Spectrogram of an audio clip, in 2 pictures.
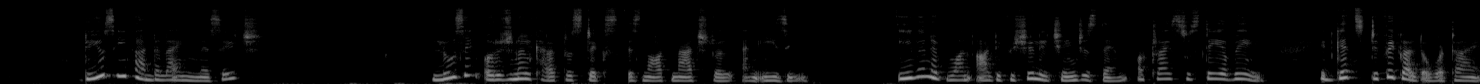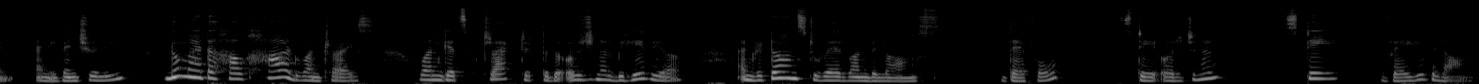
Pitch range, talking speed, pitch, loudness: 165-255 Hz, 120 wpm, 195 Hz, -39 LUFS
